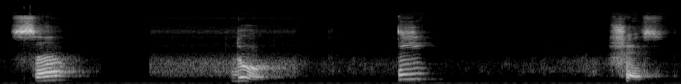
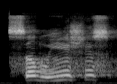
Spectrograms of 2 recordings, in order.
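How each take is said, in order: First: "San, du, i, xês" with long pauses between syllables. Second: Said in the usual way. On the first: Shown as a demonstration. Teacher dividing the word for students, "San, du, i, xês" syllable by syllable. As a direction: break "San, du, i, xês" into four separate beats. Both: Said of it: "Vamos fazer a divisão aqui".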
